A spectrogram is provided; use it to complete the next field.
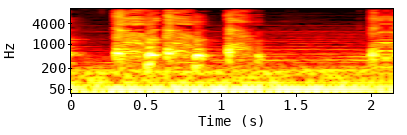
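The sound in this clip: Coughing from a man standing outside a door, several rough, throaty coughs in a quick run, then a pause and one more cough at the end, fairly soft and with no talk.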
